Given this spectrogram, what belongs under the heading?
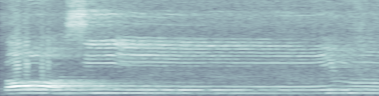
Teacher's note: Nun sukun ketemu dengan mim itu kan masuk ya, didengungkan. To, sin, mim, dengungnya 3 itu kan.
